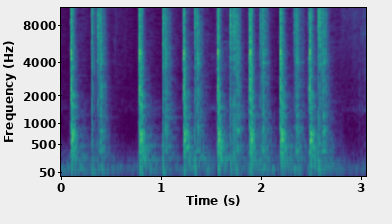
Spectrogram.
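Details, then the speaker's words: Abandoned farm-field truck: sharp metallic clicks in uneven bursts, about three a second, with no cranking after them. Owners suspect the solenoid rather than the motor, unconfirmed. "Must be the solenoid, not the motor. No? Sounds like it's throwing out, doesn't it?"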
